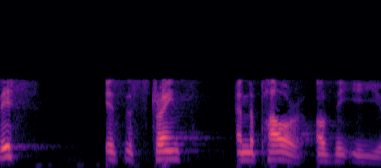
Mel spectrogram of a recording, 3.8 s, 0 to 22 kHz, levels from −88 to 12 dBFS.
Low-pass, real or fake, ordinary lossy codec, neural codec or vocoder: 3.6 kHz; real; none; none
